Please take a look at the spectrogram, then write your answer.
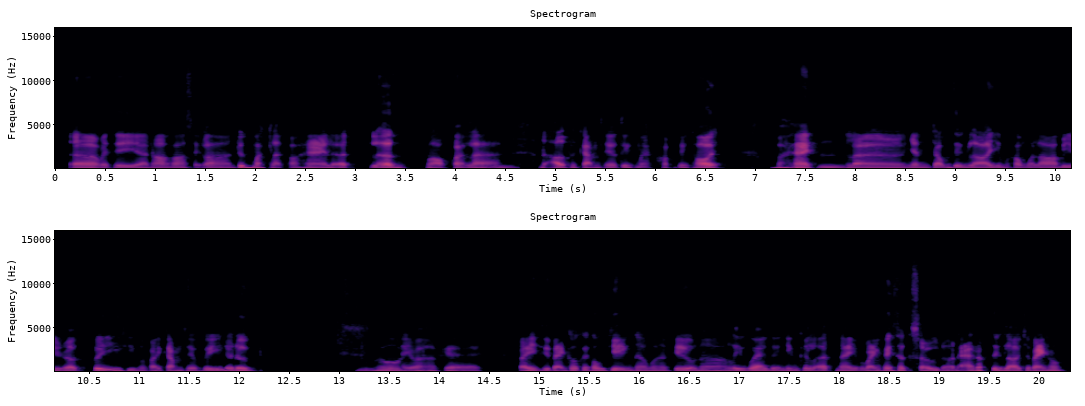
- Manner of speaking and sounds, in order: tapping; other background noise
- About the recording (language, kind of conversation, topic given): Vietnamese, podcast, Thanh toán không tiền mặt ở Việt Nam hiện nay tiện hơn hay gây phiền toái hơn, bạn nghĩ sao?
